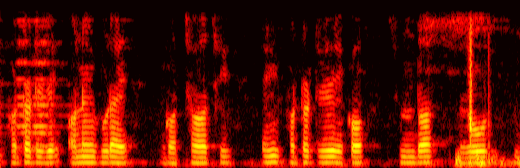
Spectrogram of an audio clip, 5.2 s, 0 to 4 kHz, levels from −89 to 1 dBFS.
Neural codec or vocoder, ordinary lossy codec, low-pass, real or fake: none; none; 3.6 kHz; real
